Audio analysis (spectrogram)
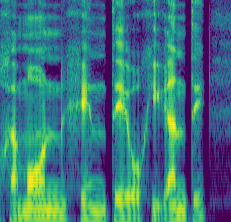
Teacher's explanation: exigen un sonido fuerte que casi raspa en la garganta. Al pronunciar cosas como jamón, gente o gigante, el texto casi lo describe como el acto físico de estar aclarándose la garganta. · Al pronunciar cosas como jamón, gente o gigante, el texto casi lo describe como el acto físico de estar aclarándose la garganta. Es que requiere bastante flujo de aire y tensión ahí atrás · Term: el sonido velar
